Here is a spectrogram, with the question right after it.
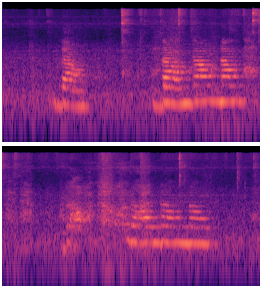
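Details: Pet Labrador Retriever named Coco giving tonal whining calls with stacked harmonics, three drawn-out rising and falling whimpers over about five seconds, indoors after repeated spoken commands to sit and lie down.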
